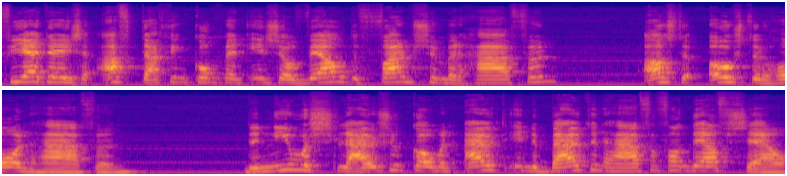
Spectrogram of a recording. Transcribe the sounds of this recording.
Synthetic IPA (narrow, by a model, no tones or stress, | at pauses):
fiadeːzəʔɑftɑkɪŋkomtmɛnɪnzoʋɛlˠdəfɔrmsømərhaːvən | ʔɑlˠzdəʔowstərɦoənɦaːvən | dəniwəslœɥzənkoːmənœɥtʰɪndəbœɥtənɦaːvənfɔndɛlˠfsɛlˠ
